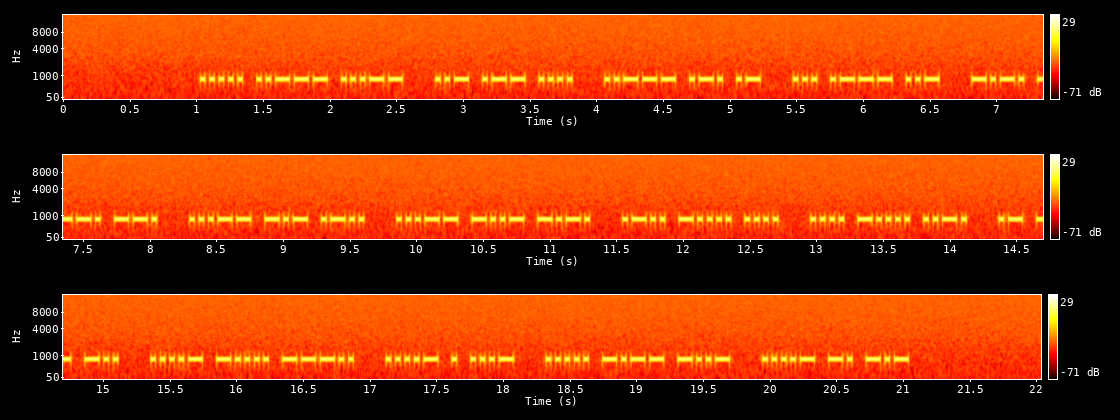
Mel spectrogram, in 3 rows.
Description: Morse code, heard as a keyed tone, machine-sent, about 34 wpm, 800 Hz. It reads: 523 UWH 2RA SJU CGG 3KL 3XC L6H H6F ATD 468 4EV 5YX 4NK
